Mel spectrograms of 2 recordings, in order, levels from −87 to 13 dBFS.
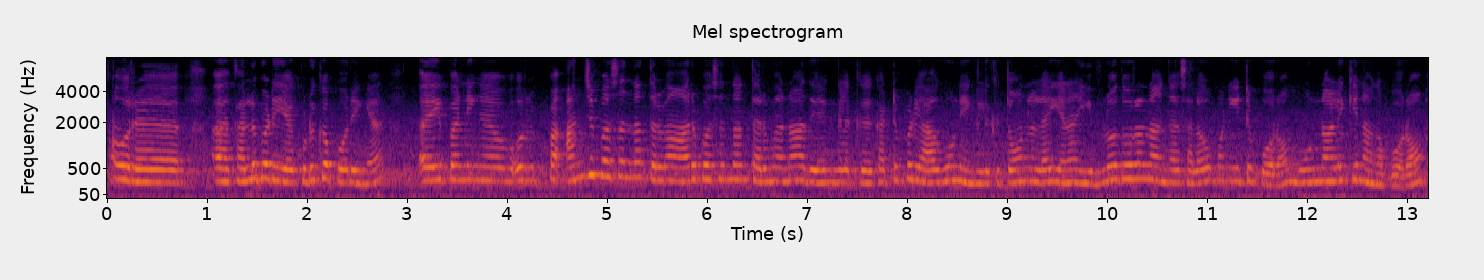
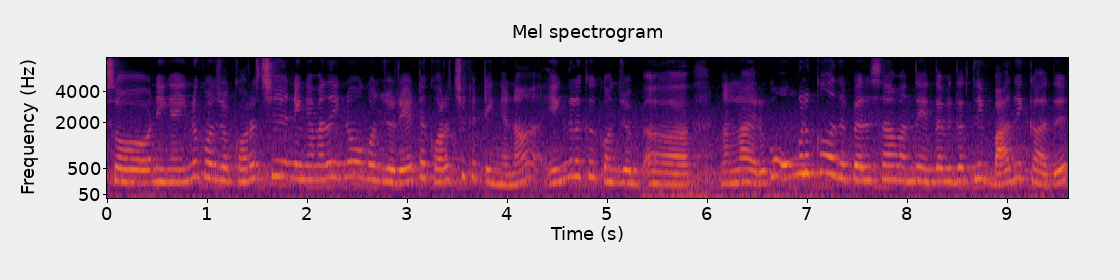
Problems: none marked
